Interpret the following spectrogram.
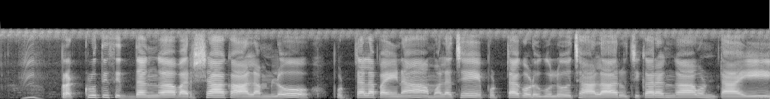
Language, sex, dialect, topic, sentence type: Telugu, female, Central/Coastal, agriculture, statement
